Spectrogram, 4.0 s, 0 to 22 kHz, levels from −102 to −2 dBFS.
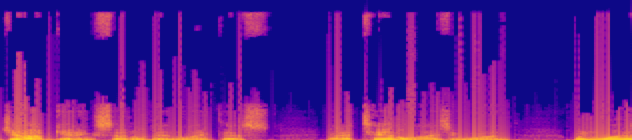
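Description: From start to finish the speech sounds dull and robotic, with a steady buzz at about 86 Hz laid over it and no clear drop in pitch. This is interleaved audio read as planar: each block of alternating left and right samples is split into a first half treated as left and a second half treated as right, each replayed at half speed. The blocks are only 11.61 ms long, which fits a 512-sample block, so the damage becomes a block-rate buzz rather than an octave shift.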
